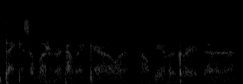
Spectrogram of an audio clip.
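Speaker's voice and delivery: soft whispered farewell; whispering. Pretend. Streamer thanking departing birthday viewer in an ASMR whisper. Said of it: "did a whole live stream like that".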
